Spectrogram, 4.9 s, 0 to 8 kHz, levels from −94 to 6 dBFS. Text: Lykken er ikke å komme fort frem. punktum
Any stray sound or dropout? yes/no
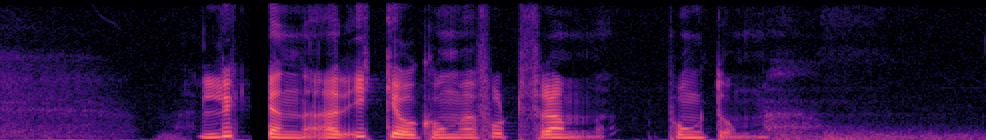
yes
